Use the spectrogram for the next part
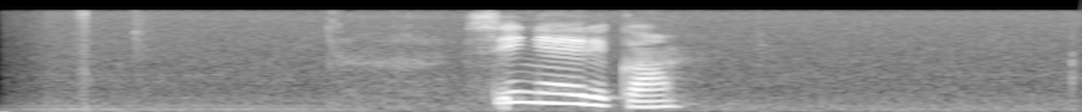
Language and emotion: Russian, neutral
